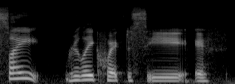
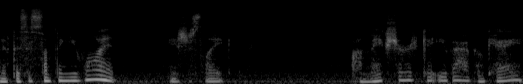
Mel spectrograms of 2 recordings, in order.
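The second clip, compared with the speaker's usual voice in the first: quiet, soft, hushed whisper; 14 dB quieter than usual. Speaking in character to a horse, promising to come back: whispering. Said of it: "I didn't mean to whisper".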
